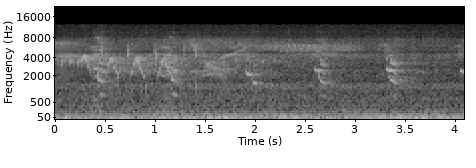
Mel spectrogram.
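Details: Hungry golden eagle chicks at an Estonian nest on 2 June 2024, with aggression between siblings; faint, thin, down-slurred squeals come in a quick uneven series, about eight in four seconds, over steady background hiss.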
